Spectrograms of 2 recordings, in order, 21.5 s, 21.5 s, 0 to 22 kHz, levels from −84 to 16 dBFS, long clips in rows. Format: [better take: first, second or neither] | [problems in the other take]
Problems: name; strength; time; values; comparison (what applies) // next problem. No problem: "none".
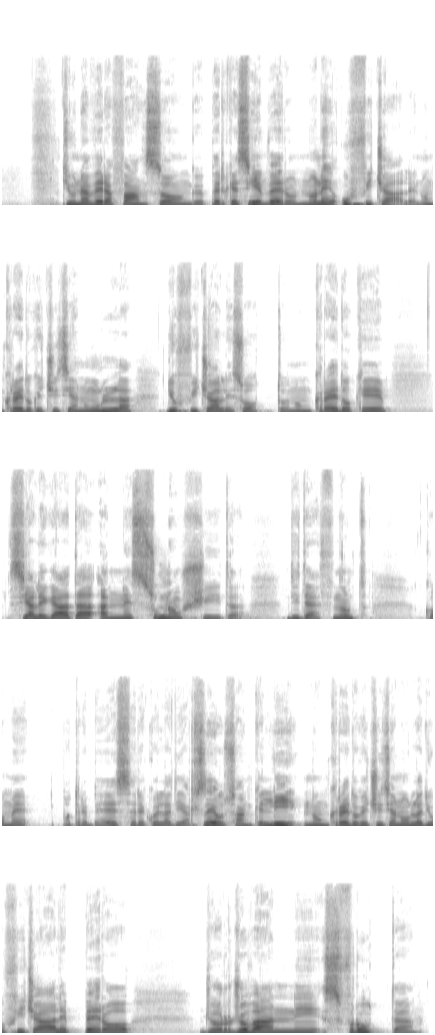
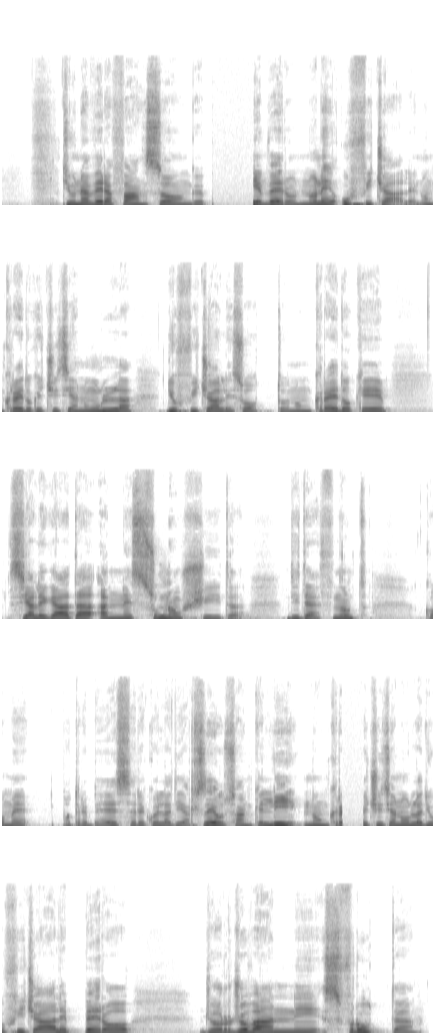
first | audio cutting out; at 2 s and at 16 s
